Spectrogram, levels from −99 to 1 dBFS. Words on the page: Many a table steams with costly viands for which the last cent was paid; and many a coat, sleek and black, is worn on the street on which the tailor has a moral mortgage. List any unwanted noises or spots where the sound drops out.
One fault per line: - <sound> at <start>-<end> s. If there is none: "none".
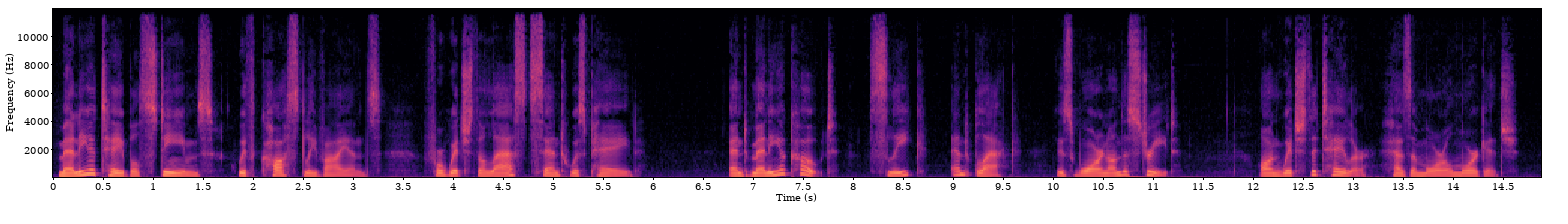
none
